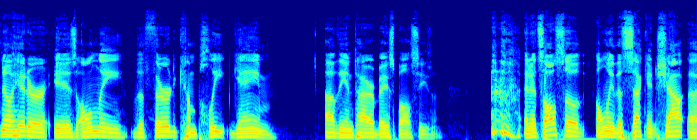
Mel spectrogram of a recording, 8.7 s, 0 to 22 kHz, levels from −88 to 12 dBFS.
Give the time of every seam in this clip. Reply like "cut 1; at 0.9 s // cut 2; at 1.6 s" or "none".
cut 1; at 3.8 s // cut 2; at 5.6 s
